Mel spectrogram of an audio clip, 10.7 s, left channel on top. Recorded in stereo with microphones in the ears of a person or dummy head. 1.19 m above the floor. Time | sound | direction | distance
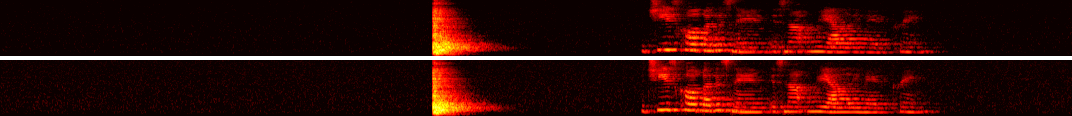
4.3 | hammering | 15° right (ahead or behind) | 4 m
6.4 | a woman speaking | 50° right (ahead or behind) | 2.5 m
